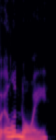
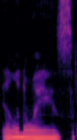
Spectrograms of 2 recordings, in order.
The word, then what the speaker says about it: Illinois: So Ronald Gene Simmons was born July 15th, 1940 in Chicago, Illinois. Not Illinois. – Yeah. The S is silent.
